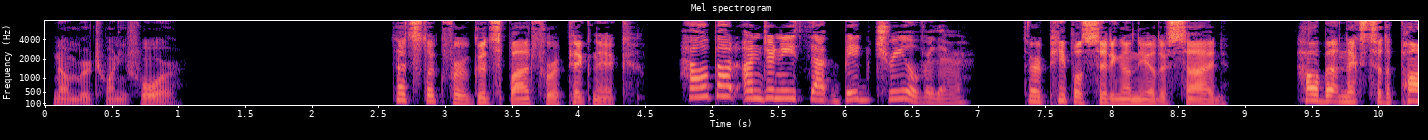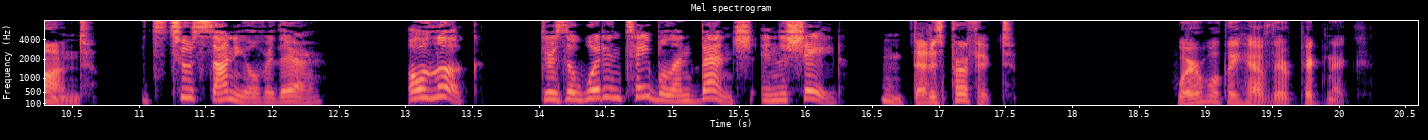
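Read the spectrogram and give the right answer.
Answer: At the wooden table and bench in the shade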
